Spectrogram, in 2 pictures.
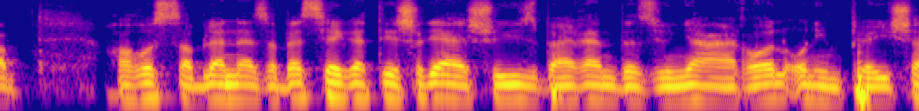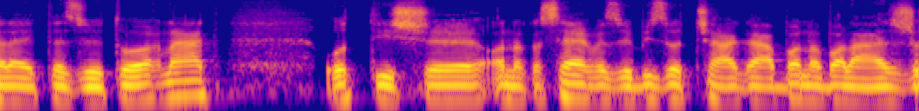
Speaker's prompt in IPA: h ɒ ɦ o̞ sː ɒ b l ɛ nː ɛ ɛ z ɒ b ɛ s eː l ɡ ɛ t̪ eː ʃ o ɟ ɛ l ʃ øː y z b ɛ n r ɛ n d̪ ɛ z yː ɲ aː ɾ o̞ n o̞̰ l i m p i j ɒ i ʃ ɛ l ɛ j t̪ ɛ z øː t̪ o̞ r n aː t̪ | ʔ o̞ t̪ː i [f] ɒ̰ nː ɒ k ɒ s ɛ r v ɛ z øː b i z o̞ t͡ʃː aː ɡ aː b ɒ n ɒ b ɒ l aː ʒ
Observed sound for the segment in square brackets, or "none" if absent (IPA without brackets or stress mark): ʃ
